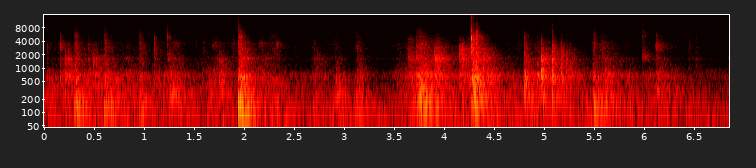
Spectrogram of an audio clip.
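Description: Foosball table in play: the ball struck by the plastic figures and knocking against the table, with the rods clacking as they are slid and spun. The knocks come irregularly, the hardest about two seconds in and again just after four seconds.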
